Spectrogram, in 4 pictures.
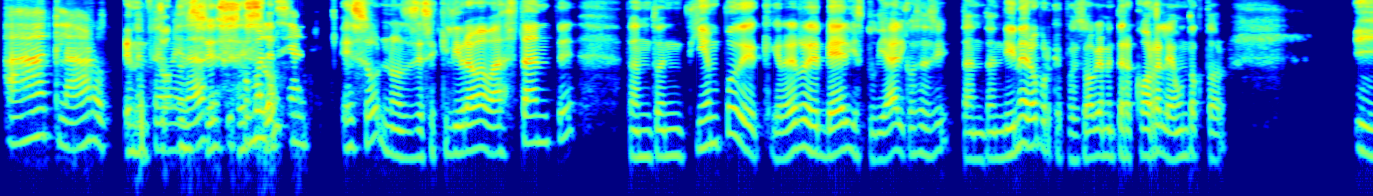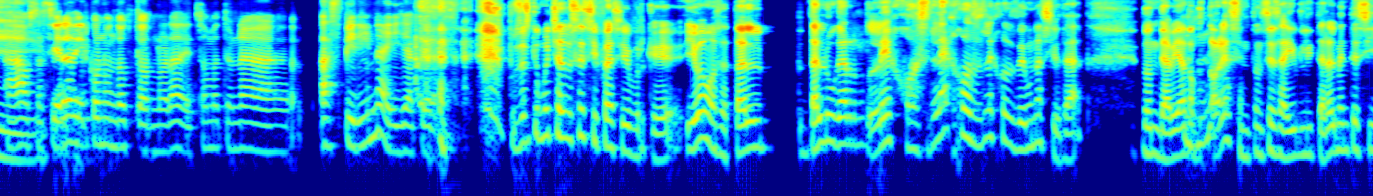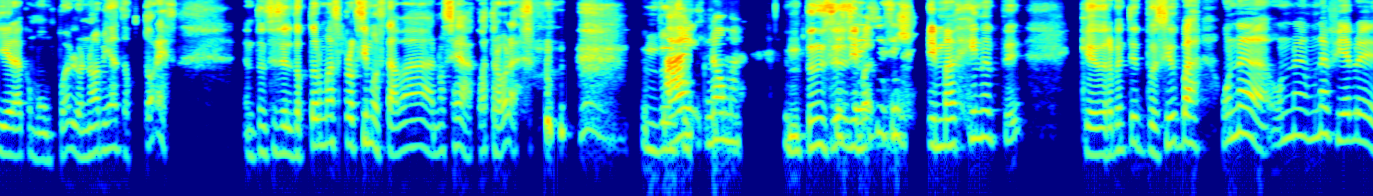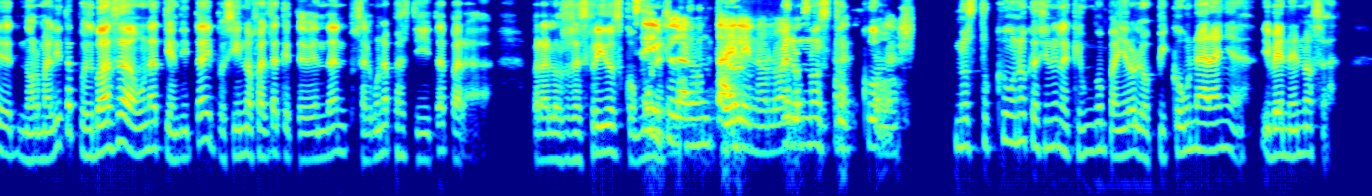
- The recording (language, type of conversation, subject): Spanish, podcast, ¿Qué consejo le darías a alguien que va a viajar solo por primera vez?
- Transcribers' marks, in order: tapping; laugh; chuckle; laughing while speaking: "difícil"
